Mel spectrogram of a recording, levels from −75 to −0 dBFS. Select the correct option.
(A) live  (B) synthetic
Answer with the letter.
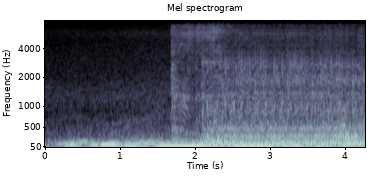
A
